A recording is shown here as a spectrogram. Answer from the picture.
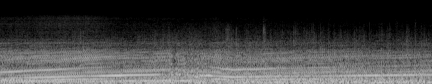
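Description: Cammed, stroked Ford Mustang GT V8 with full exhaust and a second-generation Dodge Viper V10 at full throttle side by side. The engine pitch climbs steadily, dips at a gear shift about two seconds in, then climbs again.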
